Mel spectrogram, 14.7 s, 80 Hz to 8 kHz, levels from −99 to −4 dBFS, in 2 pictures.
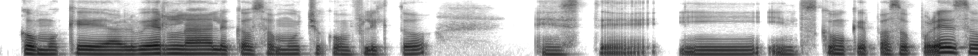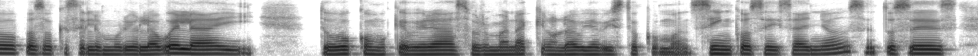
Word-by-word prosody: como 160 Hz, -2 st, +3 dB
que 165 Hz, -2 st, +4 dB
al 155 Hz, 0 st, +2 dB
verla 170 Hz, 0 st, +5 dB
le 165 Hz, -2 st, +1 dB
causa 155 Hz, -1 st, -3 dB
mucho 165 Hz, 0 st, -4 dB
conflicto, 155 Hz, +4 st, -4 dB, 0.8 s
este, 200 Hz, +9 st, -8 dB
y 155 Hz, +1 st, -3 dB
y -, -, -7 dB
entonces 150 Hz, -, -8 dB
como 165 Hz, -, -2 dB
que -, -, -2 dB
pasó 155 Hz, 0 st, -3 dB
por -, -, +2 dB
eso, 195 Hz, -5 st, +4 dB
pasó 165 Hz, -1 st, -1 dB
que -, -, -13 dB
se -, -, -3 dB
le 155 Hz, -, 0 dB
murió 150 Hz, 0 st, 0 dB
la 150 Hz, +1 st, +3 dB
abuela, 170 Hz, 0 st, +5 dB
y 165 Hz, +2 st, -3 dB, 0.5 s
tuvo 160 Hz, +1 st, +2 dB
como 150 Hz, -1 st, -2 dB
que -, -, 0 dB
ver 150 Hz, 0 st, +2 dB
a 155 Hz, 0 st, +2 dB
su 150 Hz, -, -6 dB
hermana 150 Hz, +1 st, -1 dB
que 155 Hz, -, -10 dB
no 145 Hz, -, -3 dB
la 145 Hz, +1 st, 0 dB
había 150 Hz, 0 st, +1 dB
visto 145 Hz, +1 st, -4 dB
como 75 Hz, -, -5 dB
en 75 Hz, -, -8 dB
5 165 Hz, -1 st, +1 dB
o 165 Hz, -, +1 dB
6 155 Hz, 0 st, -3 dB
años, 170 Hz, +9 st, -2 dB
entonces 170 Hz, -3 st, 0 dB
160 Hz, 180 wpm, -21 LUFS, 150-170 Hz, 0.8 s, verla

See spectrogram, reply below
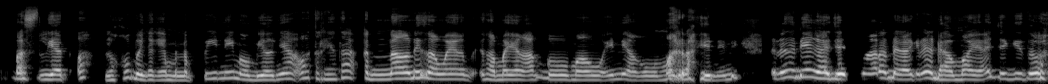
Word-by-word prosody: pas 265 Hz, 0 st, +1 dB
lihat, 225 Hz, 0 st, +2 dB
"Oh 305 Hz, -, -5 dB, 0.2 s
loh 205 Hz, -, -3 dB
kok 310 Hz, -, -6 dB
banyak 215 Hz, -2 st, +2 dB
yang 205 Hz, 0 st, -3 dB
menepi 260 Hz, +8 st, -5 dB
nih 290 Hz, +1 st, -3 dB
mobilnya? 210 Hz, +2 st, +1 dB
Oh 285 Hz, -, -4 dB
ternyata 265 Hz, +4 st, -6 dB
kenal 255 Hz, +2 st, +3 dB
nih 300 Hz, -, +3 dB
sama 245 Hz, -3 st, +3 dB
yang 235 Hz, -1 st, -3 dB, 0.2 s
sama 215 Hz, -1 st, -1 dB
yang 220 Hz, -1 st, -1 dB
aku 220 Hz, -4 st, -1 dB
mau 205 Hz, 0 st, 0 dB
ini, 225 Hz, +3 st, -4 dB
yang 195 Hz, -, -3 dB
aku 195 Hz, -, -5 dB
mau 205 Hz, -, 0 dB
marahin 420 Hz, -1 st, +2 dB
ini." -, -, -4 dB, 0.4 s
Ternyata 295 Hz, +4 st, +1 dB
dia 350 Hz, -2 st, +2 dB
nggak 280 Hz, -3 st, +6 dB
jadi 245 Hz, -1 st, +9 dB
marah 270 Hz, +4 st, +2 dB
dan 255 Hz, -, +1 dB
akhirnya 265 Hz, +5 st, +2 dB
damai 220 Hz, +1 st, 0 dB
aja 310 Hz, -3 st, -3 dB
gitu. 255 Hz, +1 st, +1 dB
240 Hz, 205 wpm, -22 LUFS, 215-275 Hz, 0.4 s, jadi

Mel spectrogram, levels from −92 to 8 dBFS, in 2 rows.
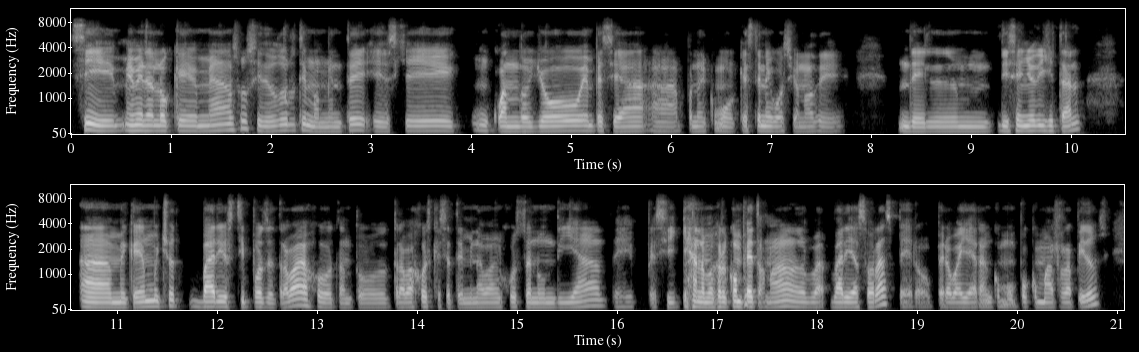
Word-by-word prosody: Sí, 135 Hz, -5 st, +4 dB
mi 135 Hz, -, +5 dB
mira, 135 Hz, -1 st, +5 dB
lo 135 Hz, -1 st, +2 dB
que 130 Hz, -1 st, 0 dB
me 130 Hz, +1 st, 0 dB
ha 150 Hz, +2 st, +1 dB
sucedido 135 Hz, -9 st, -3 dB
últimamente 135 Hz, -2 st, -2 dB
es 115 Hz, -, -5 dB
que, 130 Hz, 0 st, 0 dB
mm, 140 Hz, -2 st, -8 dB
cuando 120 Hz, -1 st, +1 dB
yo 130 Hz, +2 st, +2 dB
empecé 130 Hz, -2 st, 0 dB
a 120 Hz, -1 st, -3 dB
a 125 Hz, -, -16 dB
poner 120 Hz, -1 st, -6 dB
como 115 Hz, -1 st, -5 dB
que 125 Hz, -, -3 dB
este 130 Hz, -, -2 dB
negocio, 125 Hz, -1 st, -3 dB
¿no? 120 Hz, +1 st, -4 dB
De 120 Hz, -1 st, -7 dB, 0.5 s
del 120 Hz, 0 st, -2 dB
diseño 130 Hz, +1 st, +2 dB
digital, 135 Hz, +5 st, 0 dB, 0.5 s
ah, 125 Hz, -2 st, +7 dB
me 125 Hz, 0 st, 0 dB
quedé 125 Hz, +3 st, +4 dB
mucho 145 Hz, +3 st, +1 dB, 0.2 s
varios 135 Hz, -1 st, +4 dB
tipos 125 Hz, -1 st, -1 dB
de 115 Hz, -1 st, -5 dB
trabajo, 155 Hz, -5 st, +3 dB
tanto 115 Hz, 0 st, -9 dB
trabajos 120 Hz, 0 st, -2 dB
que -, -, -12 dB
se -, -, -6 dB
terminaban 120 Hz, +1 st, -5 dB
justo 125 Hz, 0 st, -5 dB
en 120 Hz, -, -3 dB
1 120 Hz, 0 st, -4 dB
día, 130 Hz, +6 st, -3 dB
eh, 125 Hz, +1 st, -13 dB
pues -, -, -7 dB
sí, 120 Hz, -1 st, -4 dB
que -, -, -1 dB
a -, -, +7 dB
lo 130 Hz, -, +5 dB
mejor 125 Hz, +1 st, +3 dB
completo, 135 Hz, 0 st, +6 dB
¿no?, 130 Hz, 0 st, +1 dB
va 125 Hz, -, -3 dB
varias 125 Hz, 0 st, +1 dB
horas, 195 Hz, +11 st, +3 dB
pero 475 Hz, +1 st, -9 dB
pero, 125 Hz, -, -2 dB
vaya, 125 Hz, 0 st, 0 dB
eran 65 Hz, 0 st, -4 dB
como -, -, -9 dB
un -, -, -12 dB
poco -, -, -8 dB
más 125 Hz, -1 st, -3 dB
rápidos. 155 Hz, -, -2 dB
125 Hz, 185 wpm, -22 LUFS, 120-135 Hz, 0.5 s, ah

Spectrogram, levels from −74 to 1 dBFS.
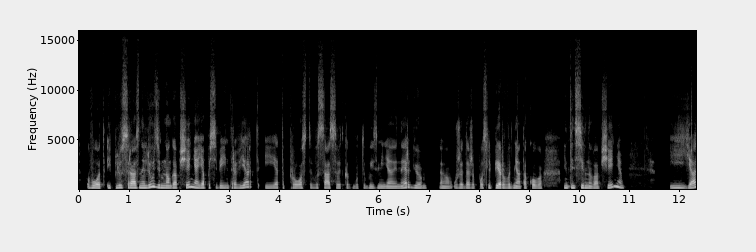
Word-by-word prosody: Вот, 170 Hz, -1 st, +2 dB
и 180 Hz, -, -4 dB
плюс 195 Hz, +4 st, +1 dB
разные 195 Hz, -1 st, +6 dB
люди, 240 Hz, +4 st, +4 dB
много 180 Hz, -3 st, +3 dB
общения, 230 Hz, +6 st, +4 dB
а -, -, +4 dB
я 185 Hz, 0 st, +3 dB
по 185 Hz, +3 st, -6 dB
себе 180 Hz, -2 st, -1 dB
интроверт, 185 Hz, +9 st, -2 dB
и 165 Hz, 0 st, -8 dB
это 175 Hz, 0 st, -4 dB
просто 170 Hz, 0 st, -3 dB
высасывает 165 Hz, -1 st, -1 dB
как 165 Hz, 0 st, -9 dB
будто 155 Hz, -1 st, -12 dB
бы 165 Hz, +1 st, -7 dB
из 155 Hz, -, -8 dB
меня 160 Hz, -2 st, -2 dB
энергию, 170 Hz, 0 st, -1 dB, 0.2 s
э, -, -, -5 dB, 0.2 s
уже 165 Hz, +1 st, -4 dB
даже 165 Hz, +1 st, -2 dB
после 160 Hz, +2 st, -5 dB
1 170 Hz, -1 st, +4 dB
дня 165 Hz, -2 st, 0 dB
такого 155 Hz, 0 st, -2 dB, 0.4 s
интенсивного 175 Hz, -2 st, +1 dB
общения. 215 Hz, -, +1 dB, 0.9 s
И -, -, -6 dB
я 180 Hz, +2 st, +2 dB
175 Hz, 160 wpm, -26 LUFS, 165-190 Hz, 0.9 s, разные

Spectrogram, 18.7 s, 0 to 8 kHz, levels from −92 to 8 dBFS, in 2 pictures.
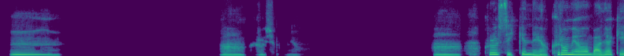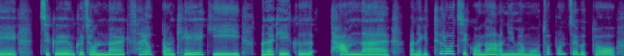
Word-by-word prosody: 음. 220 Hz, -2 st, -2 dB, 2.4 s
아 195 Hz, -1 st, -5 dB
그러시군요. 195 Hz, -2 st, -16 dB, 2.0 s
아 195 Hz, -1 st, -3 dB, 0.3 s
그럴 250 Hz, 0 st, +2 dB
수 250 Hz, -, -2 dB
있겠네요. 190 Hz, -3 st, -1 dB
그러면 240 Hz, -4 st, +4 dB
만약에 195 Hz, 0 st, 0 dB, 0.3 s
지금 215 Hz, -1 st, +1 dB
그 255 Hz, +2 st, +2 dB
전날 240 Hz, +3 st, +3 dB
세웠던 280 Hz, -7 st, -1 dB
계획이 210 Hz, -3 st, +1 dB, 0.3 s
만약에 215 Hz, -1 st, +1 dB
그다음 215 Hz, +3 st, 0 dB
날 215 Hz, -3 st, +2 dB, 0.3 s
만약에 200 Hz, -1 st, -1 dB
틀어지거나 280 Hz, -, +1 dB
아니면 200 Hz, 0 st, 0 dB
뭐 185 Hz, 0 st, -3 dB
첫 315 Hz, 0 st, -5 dB
번째부터 270 Hz, -, -1 dB
210 Hz, 180 characters per minute, -23 LUFS, 195-240 Hz, 2.4 s, 그러면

